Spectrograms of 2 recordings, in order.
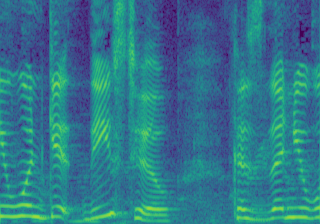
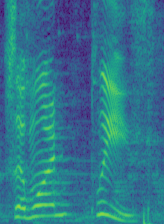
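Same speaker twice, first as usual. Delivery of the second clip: annoyed dog; 5 semitones lower, 4 dB quieter than usual. Pretend. Sadie the dog begging rescue from puppies, mock annoyed. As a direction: voice a fed-up dog, mostly subdued. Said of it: "Sadie's just so annoyed".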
